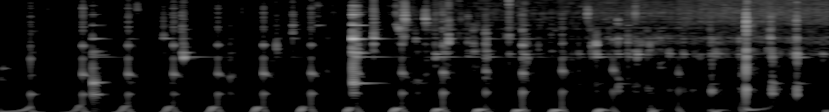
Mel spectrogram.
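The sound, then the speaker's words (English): A very dark beer with a dark head glugs steadily out of a bottle into a glass on the first pour, in a fast, even rhythm of hollow gulps, ending in a frothier, fizzing gurgle. No one speaks. “Now, just on the first pour here, this thing is dark.”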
